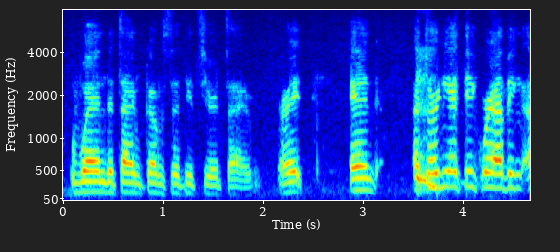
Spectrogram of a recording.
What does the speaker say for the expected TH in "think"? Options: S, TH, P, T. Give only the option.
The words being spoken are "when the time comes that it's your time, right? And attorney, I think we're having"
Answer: TH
